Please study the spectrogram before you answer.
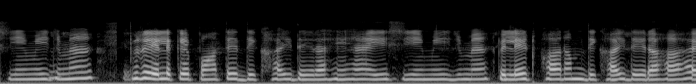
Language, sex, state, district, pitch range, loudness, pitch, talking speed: Hindi, male, Rajasthan, Nagaur, 230-245 Hz, -23 LUFS, 235 Hz, 155 wpm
